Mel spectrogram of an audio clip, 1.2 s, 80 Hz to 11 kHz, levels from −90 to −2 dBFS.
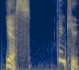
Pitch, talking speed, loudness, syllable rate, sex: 270 Hz, 150 wpm, -20 LUFS, 4.6 syllables/s, female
